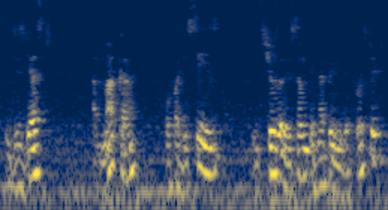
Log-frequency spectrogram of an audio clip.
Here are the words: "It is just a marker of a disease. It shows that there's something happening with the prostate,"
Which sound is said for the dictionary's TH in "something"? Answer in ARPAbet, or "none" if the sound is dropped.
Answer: TH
